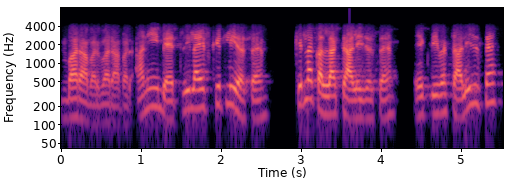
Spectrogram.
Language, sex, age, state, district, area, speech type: Gujarati, male, 30-45, Gujarat, Mehsana, rural, conversation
